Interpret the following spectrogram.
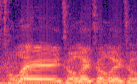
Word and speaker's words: Tolle: Because we either say Tolle, like you're avoiding a bull. Tolle. No, it's Tolle, if you score a goal.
